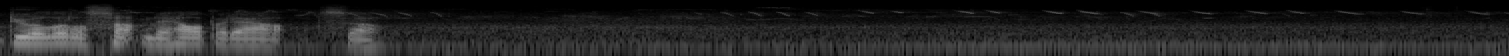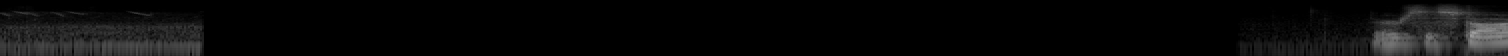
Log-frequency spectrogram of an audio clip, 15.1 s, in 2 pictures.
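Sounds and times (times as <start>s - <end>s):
small bird chirping: 0.0s - 8.6s.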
